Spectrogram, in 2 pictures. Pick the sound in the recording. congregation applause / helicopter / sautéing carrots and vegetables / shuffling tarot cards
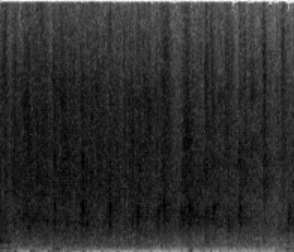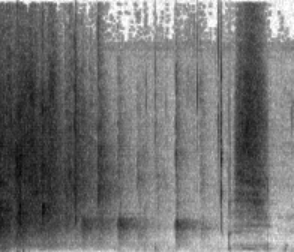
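congregation applause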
